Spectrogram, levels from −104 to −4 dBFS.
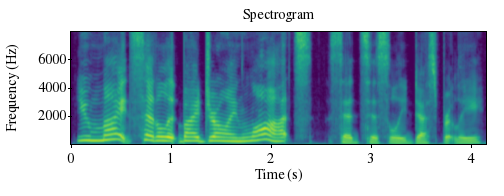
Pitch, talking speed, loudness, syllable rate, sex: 245 Hz, 145 wpm, -17 LUFS, 4.6 syllables/s, female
